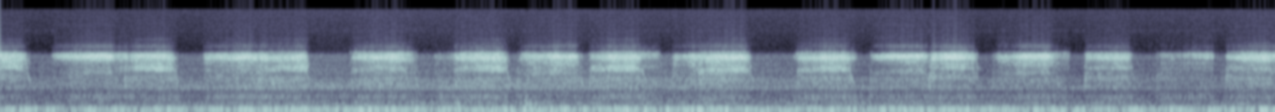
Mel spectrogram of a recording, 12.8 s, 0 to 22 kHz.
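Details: Barn owls at the nest around 8 PM on April 17, 2013, during back-to-back gopher deliveries by two adults. A long run of harsh, rasping hisses, short and closely spaced, sits over a steady low hum.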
